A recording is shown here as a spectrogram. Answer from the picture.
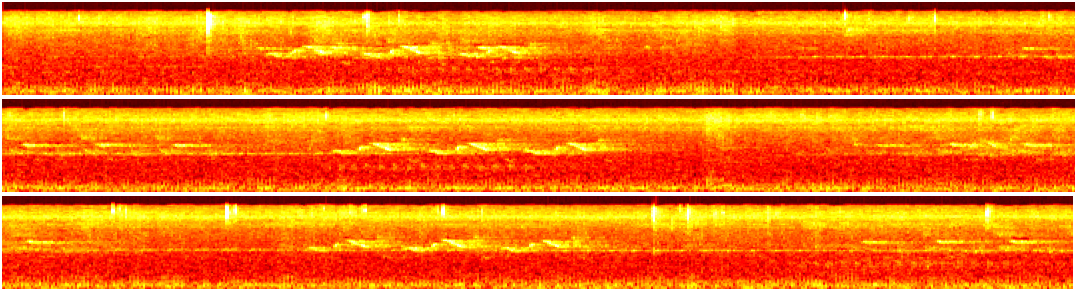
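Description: A songbird singing a short phrase of quick high notes over and over, about every two to three seconds, over a steady low outdoor rumble.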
